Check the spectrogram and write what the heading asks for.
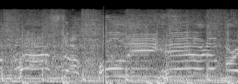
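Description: Punk rock song played loud and steady by a full rock band, with a sung vocal line over it.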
